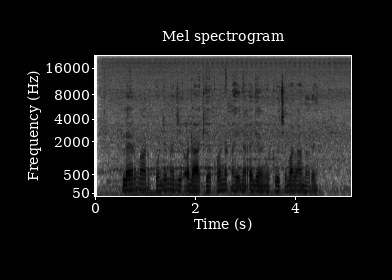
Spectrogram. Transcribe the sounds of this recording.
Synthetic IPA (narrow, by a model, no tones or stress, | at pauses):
lɛrmarpondemad͡ʒɪʔɔ̰dakɪɛkɔɲɔʔahɪɲa̰ʔɛ̰ɡɛŋŋotwot͡ʃemalandɔɾe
